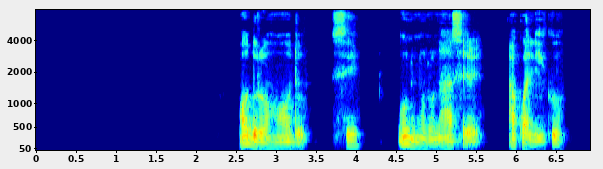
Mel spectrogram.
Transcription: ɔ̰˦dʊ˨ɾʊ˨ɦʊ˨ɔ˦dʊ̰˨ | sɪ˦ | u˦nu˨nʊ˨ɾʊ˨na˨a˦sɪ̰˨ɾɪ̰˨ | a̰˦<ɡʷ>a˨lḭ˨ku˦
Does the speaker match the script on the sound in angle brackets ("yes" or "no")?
no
